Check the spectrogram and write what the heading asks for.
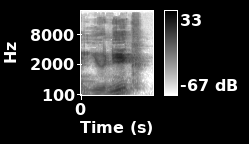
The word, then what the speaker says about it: Younique: If you're on this video right now, then you're doing a bit of research on a company called Unique. That is spelled Y O U N I Q U E.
